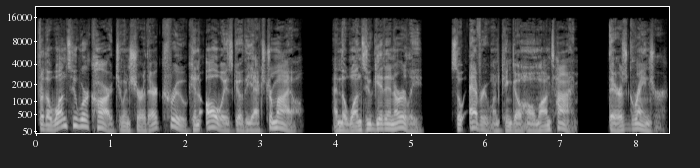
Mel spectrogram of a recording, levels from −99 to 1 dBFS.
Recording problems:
thin; very slightly; fading below 450 Hz

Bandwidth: 15.5 kHz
